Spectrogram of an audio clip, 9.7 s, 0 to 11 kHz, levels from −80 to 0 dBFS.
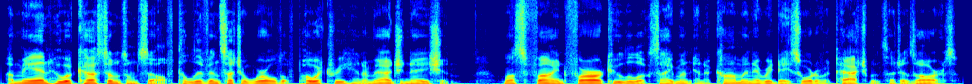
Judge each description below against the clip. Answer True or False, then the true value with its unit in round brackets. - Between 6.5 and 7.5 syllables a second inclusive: False (5.4 syllables/s)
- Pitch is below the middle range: True (85 Hz)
